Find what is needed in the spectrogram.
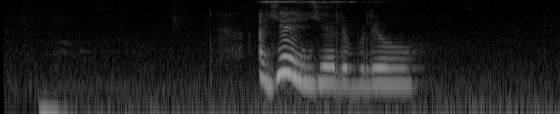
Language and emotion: Russian, positive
